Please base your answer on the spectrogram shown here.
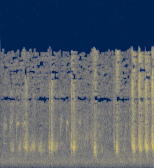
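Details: Oriental reed warbler at close range; scattered harsh chirps that quicken into a rapid burst of grating notes toward the end.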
